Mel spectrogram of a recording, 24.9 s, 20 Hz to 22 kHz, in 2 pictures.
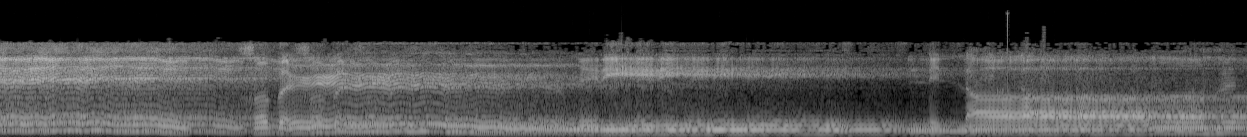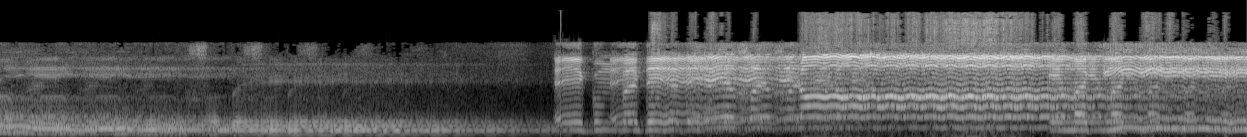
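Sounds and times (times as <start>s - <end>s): man singing into microphone: 0.0s - 17.2s, 18.0s - 24.9s.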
